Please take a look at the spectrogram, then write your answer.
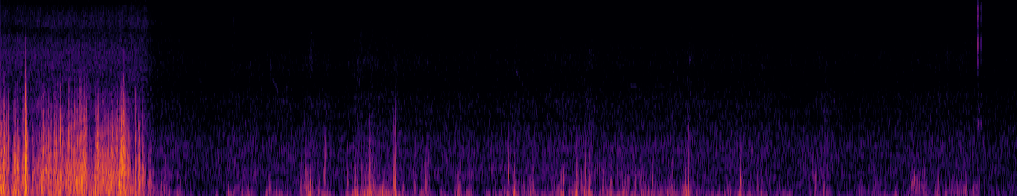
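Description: Wind buffeting a microphone outdoors during bank fishing, a loud gusty roar for the first second or so, then softer intermittent gusts and rustling for the rest.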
